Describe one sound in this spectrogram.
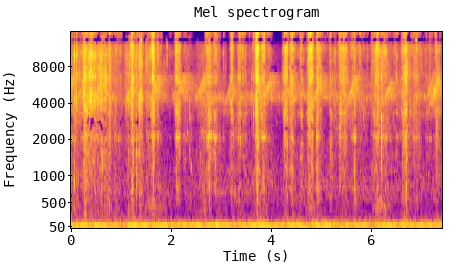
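A metal bar thuds and scrapes repeatedly into the soil.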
